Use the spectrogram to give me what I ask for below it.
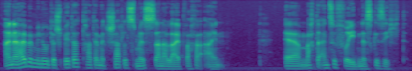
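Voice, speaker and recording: A determined doctor playing detective speaks in a low male voice. He is earnest and emphatic, with a readiness to confront, in the manner of a sixties German radio thriller. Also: normal speed, vocal fry, fairly bright tone, exaggerated voice. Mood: measured narration. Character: American doctor, indignant, determined amateur sleuth and narrator. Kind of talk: 1960s German radio crime drama acting.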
